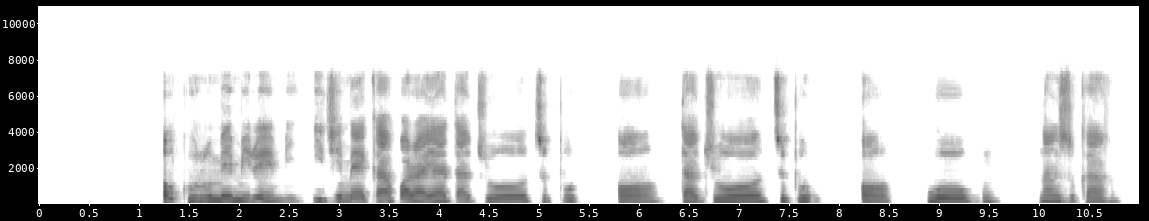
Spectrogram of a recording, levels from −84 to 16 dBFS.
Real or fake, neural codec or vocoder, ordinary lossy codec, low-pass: real; none; Opus, 64 kbps; 7.2 kHz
